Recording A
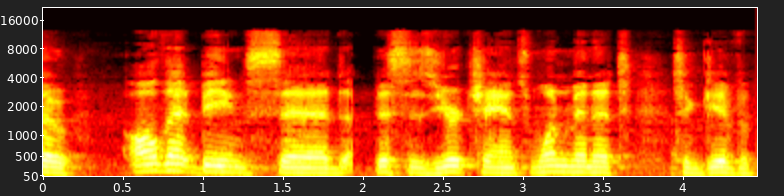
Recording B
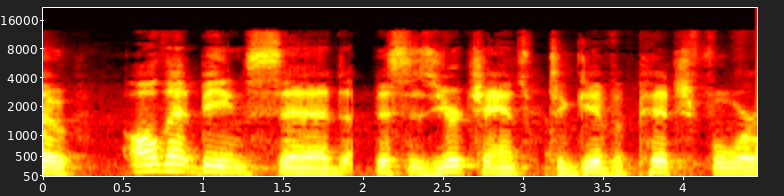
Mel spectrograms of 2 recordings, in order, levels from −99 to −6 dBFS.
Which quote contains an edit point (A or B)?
B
